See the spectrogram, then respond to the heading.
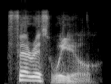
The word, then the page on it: Ferris wheel: British English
